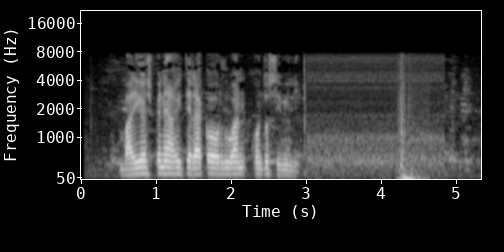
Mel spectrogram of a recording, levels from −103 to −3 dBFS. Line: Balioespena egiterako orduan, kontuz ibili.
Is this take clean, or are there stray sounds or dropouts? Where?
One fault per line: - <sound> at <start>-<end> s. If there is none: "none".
- whoosh at 4.2-4.6 s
